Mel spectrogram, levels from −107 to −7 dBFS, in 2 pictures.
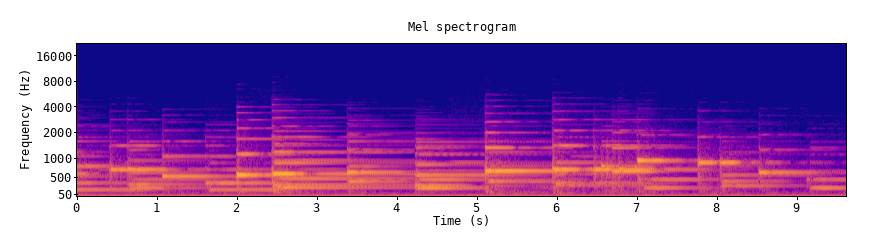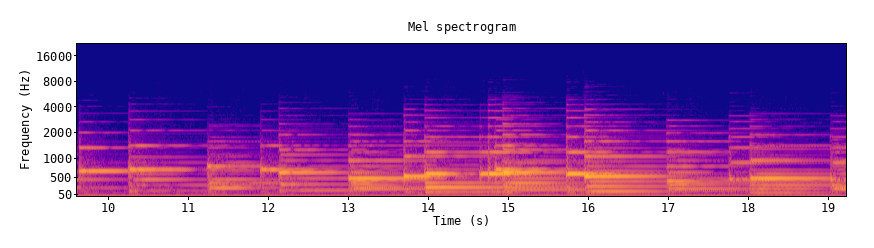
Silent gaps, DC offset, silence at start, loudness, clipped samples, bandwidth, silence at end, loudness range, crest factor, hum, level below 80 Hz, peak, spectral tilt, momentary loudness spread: none; 0.2%; 0 s; -33 LUFS; under 0.1%; 5.2 kHz; 0 s; 8 LU; 18 dB; none; -64 dBFS; -14 dBFS; -10 dB/octave; 13 LU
